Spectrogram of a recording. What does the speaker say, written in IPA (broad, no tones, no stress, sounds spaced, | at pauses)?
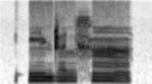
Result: ʔ ẽ ɖ ɐ l x ã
